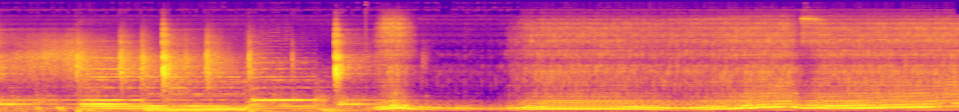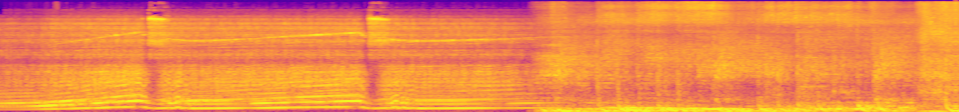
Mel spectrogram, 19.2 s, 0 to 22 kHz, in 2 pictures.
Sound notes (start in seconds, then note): 3.9 engine revs; 9.4 engine accelerates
